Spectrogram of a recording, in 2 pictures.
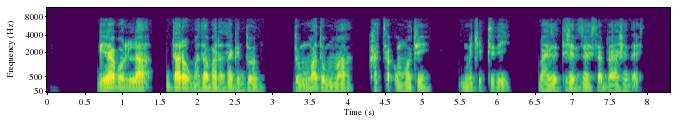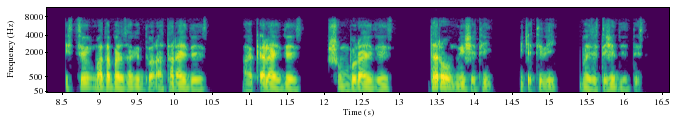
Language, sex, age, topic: Gamo, male, 25-35, agriculture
